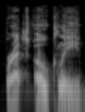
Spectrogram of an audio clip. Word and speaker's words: Brett Oakley: Brett Oakley, B-R-E-T-T, last name O-A-K-L-E-Y.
